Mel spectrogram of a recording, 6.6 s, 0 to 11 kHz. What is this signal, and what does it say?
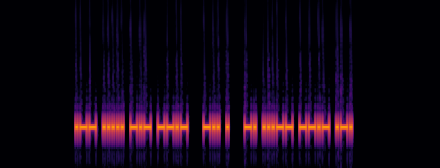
Morse code, heard as a keyed tone, about 36 wpm, 700 Hz. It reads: W5KQ DE N3QR
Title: USA Callsign DE Callsign - 4 Characters - 35wpm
